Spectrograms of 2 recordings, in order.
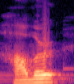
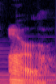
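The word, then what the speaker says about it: hour: होनेस्टी नहीं इट्स ऑनेस्टी हावर नो इट्स आर here no इट्स एयर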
